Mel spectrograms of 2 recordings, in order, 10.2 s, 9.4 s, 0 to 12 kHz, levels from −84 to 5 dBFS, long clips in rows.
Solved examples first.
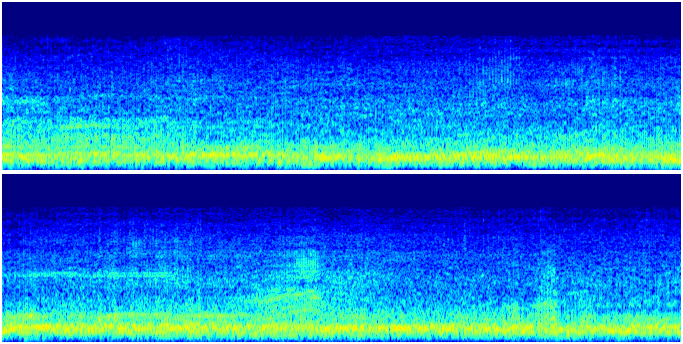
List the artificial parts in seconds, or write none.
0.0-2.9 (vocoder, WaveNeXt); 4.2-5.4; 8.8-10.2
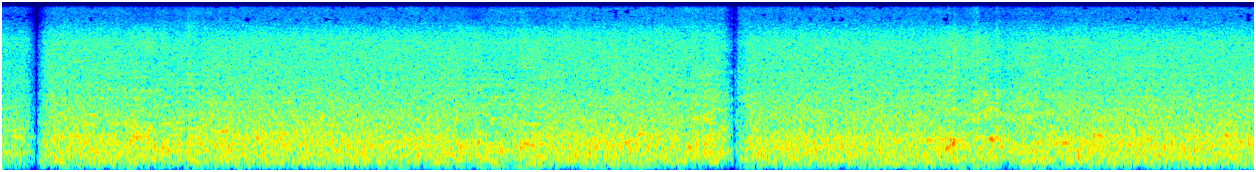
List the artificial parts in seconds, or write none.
0.9-1.5 (codec, SNAC); 3.4-4.1; 5.1-5.6; 7.1-7.9

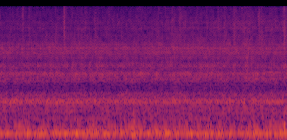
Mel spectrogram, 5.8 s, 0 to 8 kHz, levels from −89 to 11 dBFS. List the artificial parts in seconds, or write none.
0.0-5.8 (vocoder, Vocos)

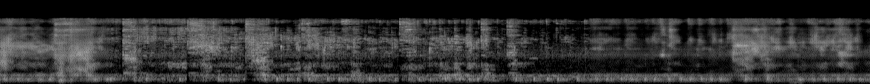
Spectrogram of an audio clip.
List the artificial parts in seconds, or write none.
0.0-1.1 (vocoder, Vocos); 5.9-8.7

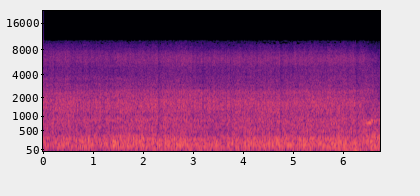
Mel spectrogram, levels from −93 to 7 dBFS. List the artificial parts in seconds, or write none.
none

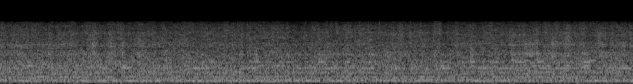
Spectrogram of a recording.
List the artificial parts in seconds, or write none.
3.7-4.4 (codec, SNAC)

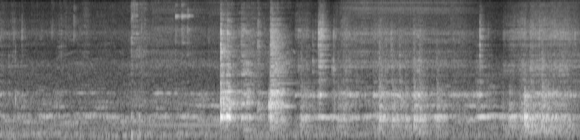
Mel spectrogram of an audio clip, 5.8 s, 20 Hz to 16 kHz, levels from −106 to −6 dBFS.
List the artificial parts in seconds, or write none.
3.0-3.6 (vocoder, Vocos); 4.5-5.8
